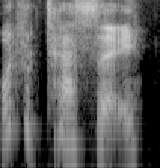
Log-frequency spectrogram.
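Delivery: ordinary delivery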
